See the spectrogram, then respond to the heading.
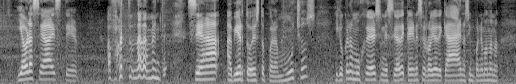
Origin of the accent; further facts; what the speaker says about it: Tixla, Guerrero, Mexico; No, es que somos de Tixla, entonces ¿por qué traen un arpa? No, pues es que en toda la República tenemos, es maravilloso nuestro país porque hay arpas en 20 estados, ¿no? No nomás aquí en Guerrero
